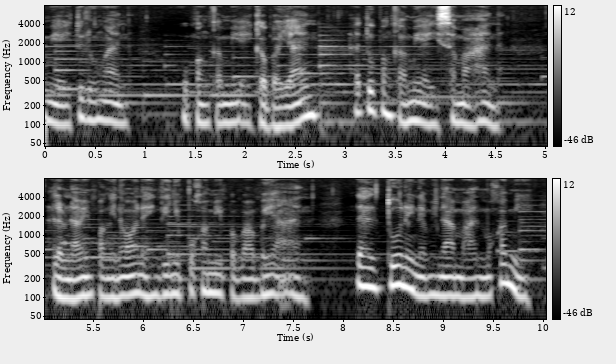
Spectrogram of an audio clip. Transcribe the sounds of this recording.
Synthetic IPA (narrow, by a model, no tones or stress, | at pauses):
miɐjt̪ʊluŋanʔuːpɐŋkɐmiɐjɡɐbɐjanʔɐt̪ʔuːpɐŋkɐmiʔɐjsɐmaɦan | ʔɐlamnaːmɪŋpɐŋɪnoʔo̞nːɐhɪnd̪iɲopokɐmipɐbabɐja̰ːʔɐn | d̪aːhɪlt̪uːnɐjnɐmɪnamɐhalmokɐmi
